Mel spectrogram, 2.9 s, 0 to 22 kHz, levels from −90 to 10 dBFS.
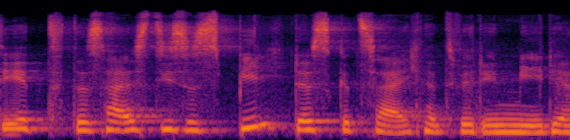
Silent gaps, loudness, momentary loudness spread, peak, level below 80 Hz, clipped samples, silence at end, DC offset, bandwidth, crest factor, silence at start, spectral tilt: none; -23 LUFS; 4 LU; -8 dBFS; -70 dBFS; under 0.1%; 0 s; under 0.1%; 17 kHz; 14 dB; 0 s; -4.5 dB/octave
